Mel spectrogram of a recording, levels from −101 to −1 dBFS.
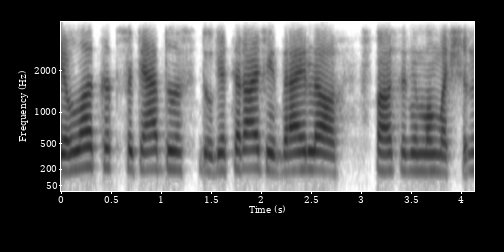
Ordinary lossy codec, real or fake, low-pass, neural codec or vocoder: Opus, 24 kbps; fake; 3.6 kHz; codec, 16 kHz, 0.5 kbps, FunCodec, trained on LibriTTS, 25 frames a second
